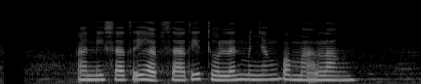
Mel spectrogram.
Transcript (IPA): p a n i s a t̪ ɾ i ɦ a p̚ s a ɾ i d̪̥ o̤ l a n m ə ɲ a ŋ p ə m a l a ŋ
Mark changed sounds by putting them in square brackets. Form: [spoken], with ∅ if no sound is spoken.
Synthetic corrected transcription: [ʔ] a n i s a t̪ ɾ i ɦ a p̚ s a ɾ i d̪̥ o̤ l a n m ə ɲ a ŋ p ə m a l a ŋ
